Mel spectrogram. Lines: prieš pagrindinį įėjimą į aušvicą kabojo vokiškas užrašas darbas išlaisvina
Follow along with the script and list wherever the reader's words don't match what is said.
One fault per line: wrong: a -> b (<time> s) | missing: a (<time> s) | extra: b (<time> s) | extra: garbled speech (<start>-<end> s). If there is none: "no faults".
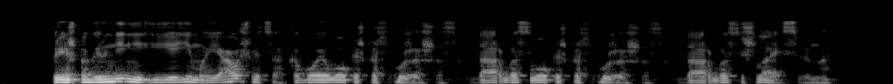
extra: vokiškas užrašas darbas (5.4 s)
